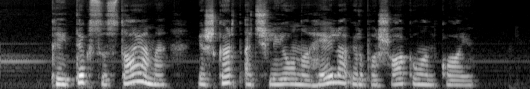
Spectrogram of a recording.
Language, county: Lithuanian, Marijampolė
